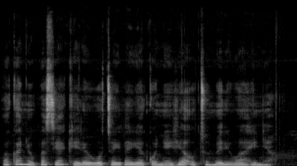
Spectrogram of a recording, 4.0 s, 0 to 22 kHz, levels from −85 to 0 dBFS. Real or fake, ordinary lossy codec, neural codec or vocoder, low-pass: real; none; none; none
